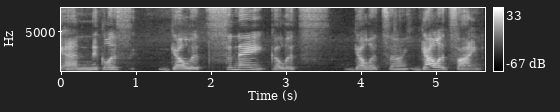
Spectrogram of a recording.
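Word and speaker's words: Galitzine: Nicholas gallit galit galit galit sign I think it's how you say it because she said it rhymes with Magazine on gallet sign whatever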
